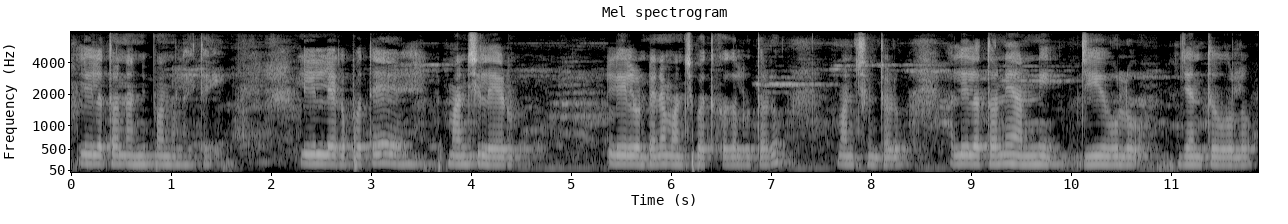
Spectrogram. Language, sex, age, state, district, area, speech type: Telugu, female, 18-30, Telangana, Hyderabad, urban, spontaneous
